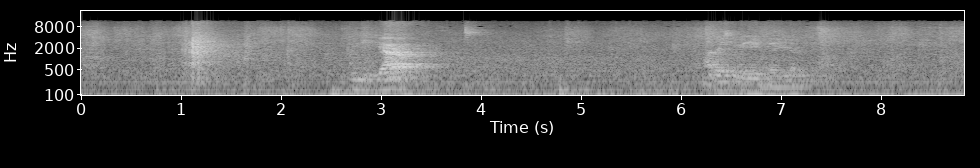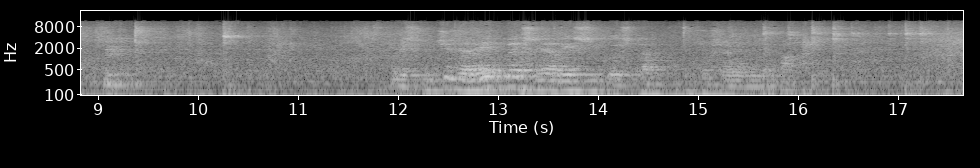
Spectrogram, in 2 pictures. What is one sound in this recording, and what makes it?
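A man speaks calmly, explaining, in a room with a slight echo.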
